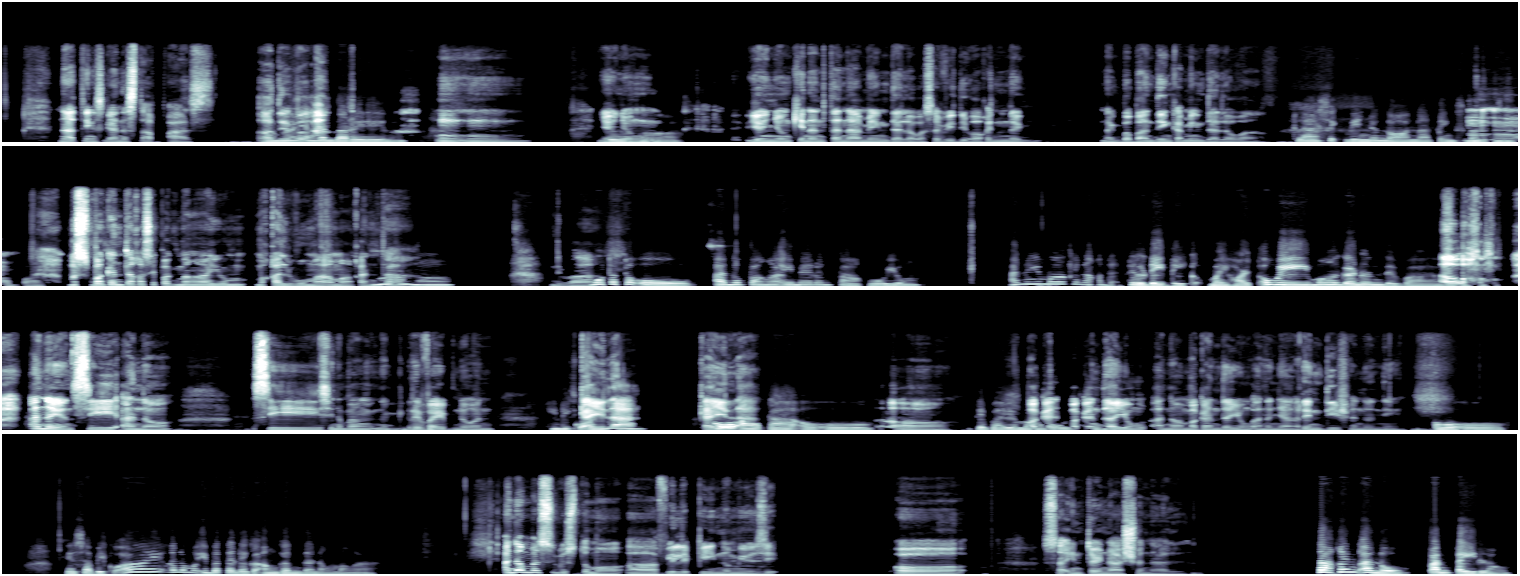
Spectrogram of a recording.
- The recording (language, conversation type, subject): Filipino, unstructured, Paano nakaapekto sa iyo ang musika sa buhay mo?
- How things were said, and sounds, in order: static; tapping; mechanical hum; distorted speech; laugh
